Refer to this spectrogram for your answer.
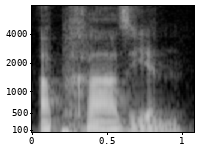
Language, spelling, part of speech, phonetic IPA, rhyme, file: German, Abchasien, proper noun, [apˈxaːzi̯ən], -aːzi̯ən, De-Abchasien.ogg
